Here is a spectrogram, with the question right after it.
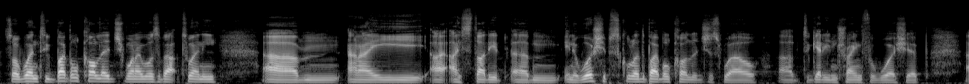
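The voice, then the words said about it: Strong Sicilian Italian accent. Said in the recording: “you've got a very distinctive and appealing accent ... I'm Italian. More specifically, I'm from Sicily ... my strong accent”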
